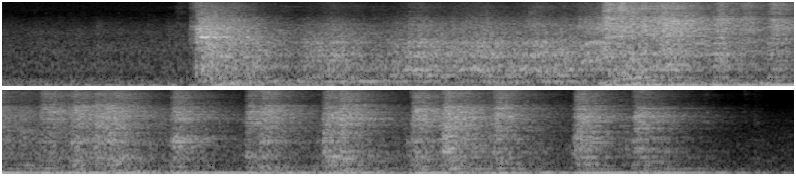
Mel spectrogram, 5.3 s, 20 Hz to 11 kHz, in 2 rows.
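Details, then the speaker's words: 1977 Pontiac Trans Am V8 first start during restoration, no gas pedal, timing not yet set, fuel delivery trouble: catches and revs unevenly, rough and lumpy with no steady idle; owner plans timing adjustment. "but she's alive and uh I got to set the timing and whatnot. So, I'm going to do a little more adjusting and uh see if we can't get her to idle."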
